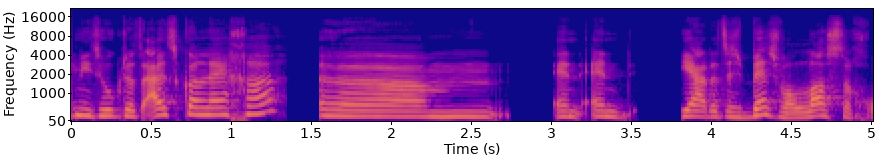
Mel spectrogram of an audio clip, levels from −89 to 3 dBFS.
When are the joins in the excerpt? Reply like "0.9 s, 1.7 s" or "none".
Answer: none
